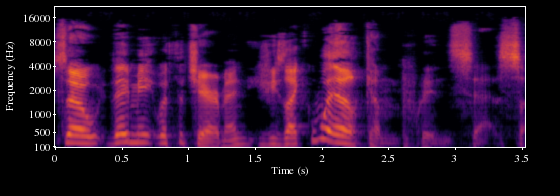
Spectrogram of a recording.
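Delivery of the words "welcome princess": put-on cartoon villain voice. Retelling a story where the chairman welcomes a princess: Disney villain voice. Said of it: "I don't know why I went Disney villain voice for him, but I did".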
